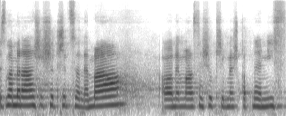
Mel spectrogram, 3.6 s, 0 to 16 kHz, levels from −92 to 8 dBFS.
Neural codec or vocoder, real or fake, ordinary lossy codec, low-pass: codec, 44.1 kHz, 2.6 kbps, DAC; fake; Opus, 32 kbps; 14.4 kHz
